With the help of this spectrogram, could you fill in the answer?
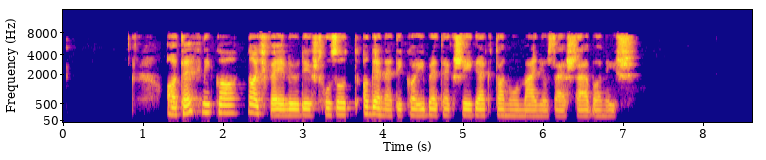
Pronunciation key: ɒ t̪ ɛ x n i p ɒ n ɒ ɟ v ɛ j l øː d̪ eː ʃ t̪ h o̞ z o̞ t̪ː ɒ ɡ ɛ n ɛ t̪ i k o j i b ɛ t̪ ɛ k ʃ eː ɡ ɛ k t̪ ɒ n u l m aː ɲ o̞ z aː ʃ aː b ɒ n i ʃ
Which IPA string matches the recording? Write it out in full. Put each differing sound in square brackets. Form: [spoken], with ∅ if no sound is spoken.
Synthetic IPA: ɒ t̪ ɛ x n i [k] ɒ n ɒ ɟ [f] ɛ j l øː d̪ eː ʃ t̪ h o̞ z o̞ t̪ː ɒ ɡ ɛ n ɛ t̪ i k [ɒ] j i b ɛ t̪ ɛ k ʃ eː ɡ ɛ k t̪ ɒ n u l m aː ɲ o̞ z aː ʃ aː b ɒ n i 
